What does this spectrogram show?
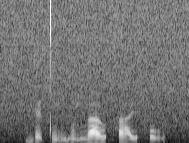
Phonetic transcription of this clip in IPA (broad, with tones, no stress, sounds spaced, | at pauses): j ɛ̰˦˨ t ĩ˦˨ j ũ˦˨ n a˦ ʊ̯ h a˦ ɪ̯ h o̰˦˨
